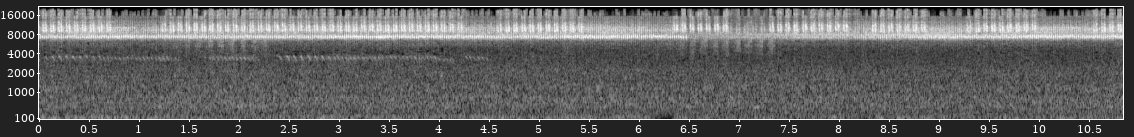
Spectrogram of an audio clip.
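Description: A dense, high-pitched insect buzz rings on without pause, like many grasshoppers singing together at night.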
